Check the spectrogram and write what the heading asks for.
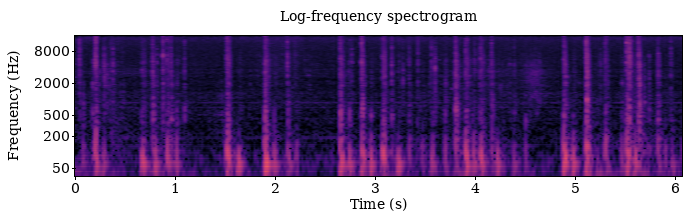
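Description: Typing on a computer keyboard: quick runs of key clicks in several bursts, with short pauses between them.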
